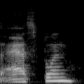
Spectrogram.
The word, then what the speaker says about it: Asplin: It's pronounced Asplin. I say Asplin.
